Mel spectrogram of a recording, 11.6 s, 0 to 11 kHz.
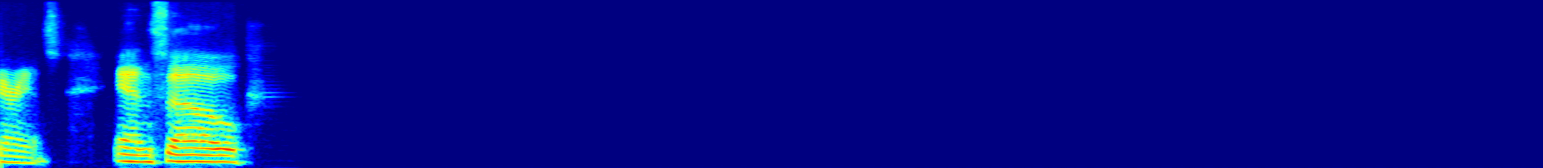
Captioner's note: audio freezes 46:28 – 46:54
